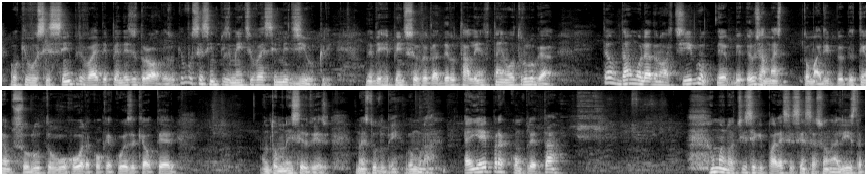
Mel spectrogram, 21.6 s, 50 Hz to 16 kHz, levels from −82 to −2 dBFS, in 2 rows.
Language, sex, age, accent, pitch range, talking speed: Portuguese, male, 60-79, Brazilian, 110-150 Hz, 175 wpm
